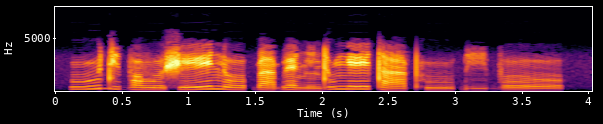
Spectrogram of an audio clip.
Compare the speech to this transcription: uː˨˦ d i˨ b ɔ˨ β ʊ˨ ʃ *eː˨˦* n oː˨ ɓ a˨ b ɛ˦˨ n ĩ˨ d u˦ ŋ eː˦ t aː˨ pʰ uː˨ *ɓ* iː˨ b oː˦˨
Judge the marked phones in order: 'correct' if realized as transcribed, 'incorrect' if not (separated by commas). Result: correct, correct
